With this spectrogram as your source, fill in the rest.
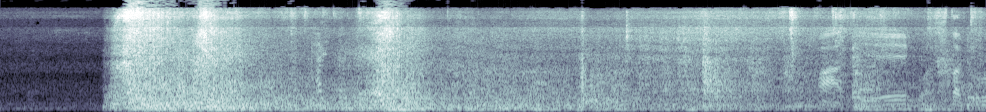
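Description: A large fire roars with a loud, rough rumble outdoors.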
